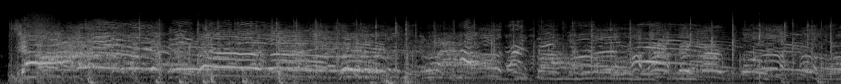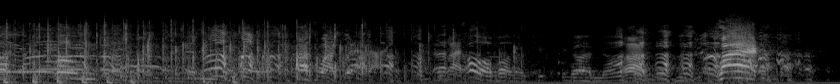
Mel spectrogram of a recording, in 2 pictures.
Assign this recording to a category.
Sound effects > Human sounds and actions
